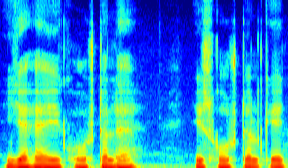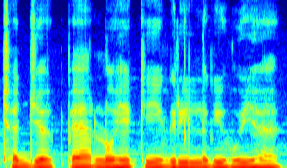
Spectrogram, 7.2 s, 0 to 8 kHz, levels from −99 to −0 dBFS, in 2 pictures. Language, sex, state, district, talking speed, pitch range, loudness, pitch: Hindi, male, Uttar Pradesh, Saharanpur, 125 wpm, 105-110 Hz, -16 LUFS, 105 Hz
